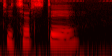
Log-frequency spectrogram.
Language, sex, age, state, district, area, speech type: Bodo, male, 18-30, Assam, Baksa, rural, spontaneous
